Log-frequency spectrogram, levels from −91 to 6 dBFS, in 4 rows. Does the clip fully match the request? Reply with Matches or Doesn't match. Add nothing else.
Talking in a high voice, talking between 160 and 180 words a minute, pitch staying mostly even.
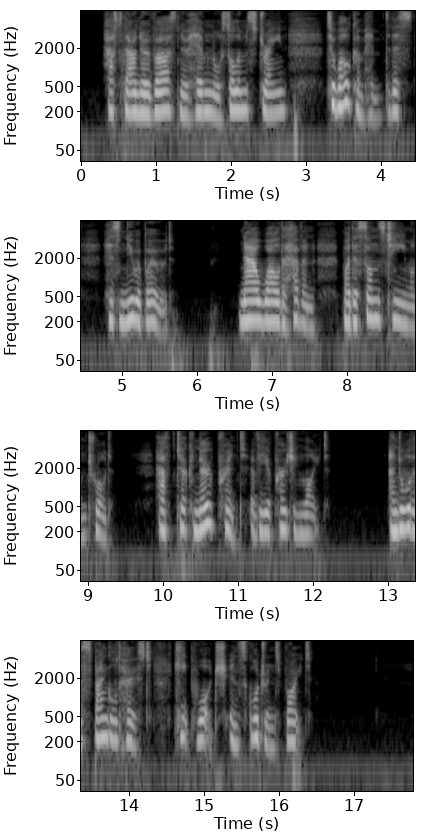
Doesn't match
